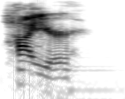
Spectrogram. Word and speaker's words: higher: one right here okay remember that the g and the h do not make a sound so instead of higher it's higher higher okay good good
